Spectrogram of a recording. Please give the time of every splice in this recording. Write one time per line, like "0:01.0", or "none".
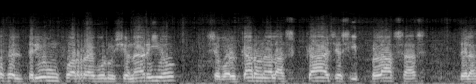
0:01.9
